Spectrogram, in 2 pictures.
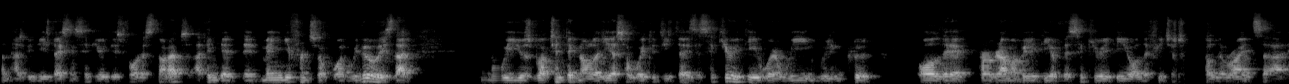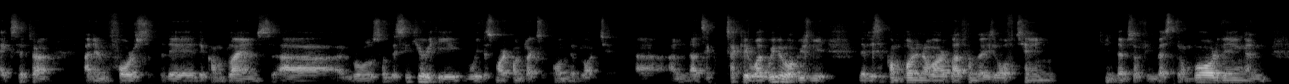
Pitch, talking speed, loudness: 105 Hz, 210 wpm, -30 LUFS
